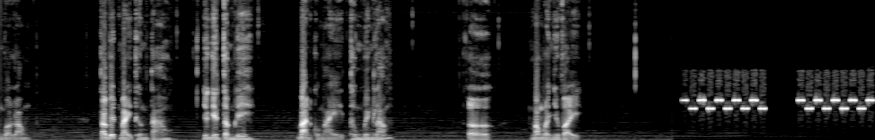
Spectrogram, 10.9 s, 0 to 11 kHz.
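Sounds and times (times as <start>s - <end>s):
speech: 0.0s - 0.5s, 1.2s - 5.0s, 5.8s - 7.4s
alarm clock ringing with rapid electronic beeps: 8.5s - 10.9s.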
